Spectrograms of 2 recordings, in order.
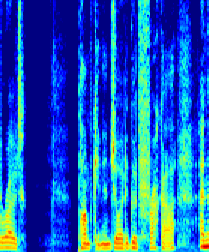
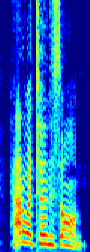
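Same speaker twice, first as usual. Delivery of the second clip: high-pitched, puzzled announcer; flustered principal; 10 semitones higher, 3 dB louder than usual. A narrator's reading. Mister Lang struggles with the PA, flustered. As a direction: fumble with it, pitch raised.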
